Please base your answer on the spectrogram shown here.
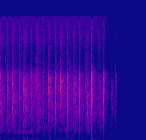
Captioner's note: applause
